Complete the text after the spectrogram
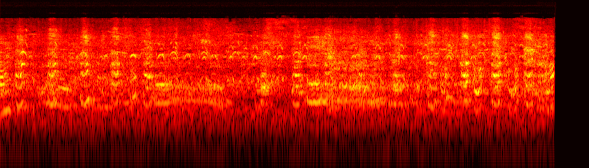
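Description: Many seals call together in a dense chorus of hoarse, nasal honks and drawn-out moans. The voices overlap constantly, rising and falling without any steady rhythm.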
